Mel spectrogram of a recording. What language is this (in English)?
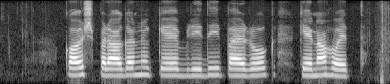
Maithili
